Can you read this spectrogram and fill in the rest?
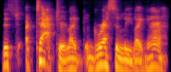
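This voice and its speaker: A man co-hosting a podcast, talking in a casual, animated way, often restarting and repeating words and acting out quoted speech. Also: mid-range voice, unhurried. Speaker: podcast co-host.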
